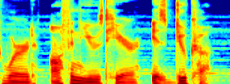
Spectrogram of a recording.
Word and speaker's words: dukkha: One Buddhist word often used here is dukkha, pronounced dukkha.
